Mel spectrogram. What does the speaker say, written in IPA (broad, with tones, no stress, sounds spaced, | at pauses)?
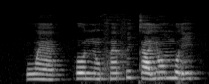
w ɛ̃˨ | o˧ n ũ˨ f ɛ̃˨˦ f i˦ k a˧ j ɔ̃˦ m o˦˨ ɾ i˨˦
